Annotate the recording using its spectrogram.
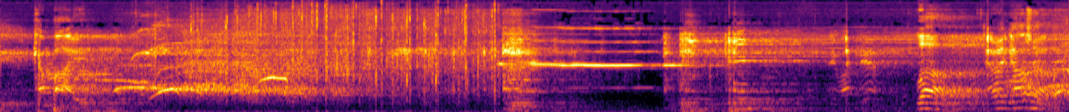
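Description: Rock concert audience cheering and shouting between songs in a large hall, with a long held electric guitar note about halfway through.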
